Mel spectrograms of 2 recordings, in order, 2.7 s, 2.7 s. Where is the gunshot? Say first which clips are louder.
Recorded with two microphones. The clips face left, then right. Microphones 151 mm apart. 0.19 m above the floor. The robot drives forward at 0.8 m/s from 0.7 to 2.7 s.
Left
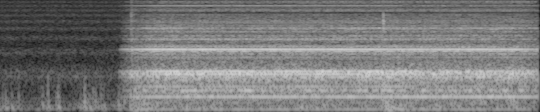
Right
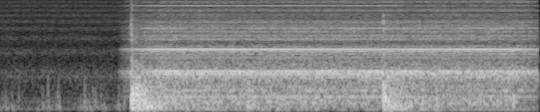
Right 7 dB; 80° right; by 2.6 s 45° right (ahead or behind).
